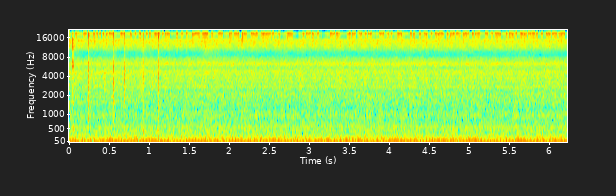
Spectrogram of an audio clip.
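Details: Skoda Octavia 2 diesel after crankshaft sensor (G28) replacement and fault clearing, cured of no-start/hard-start with glow plug light: steady, even diesel clatter at idle, no misses, stumbles or knocks; engine settles and runs smoothly, normal idle.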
